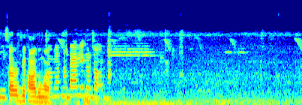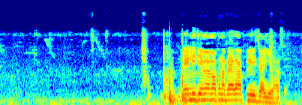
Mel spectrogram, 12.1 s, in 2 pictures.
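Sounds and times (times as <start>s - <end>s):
faint bird chirps: 2.2s - 8.9s.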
